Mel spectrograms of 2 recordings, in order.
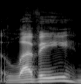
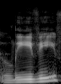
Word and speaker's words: Levy: But before I get into that, just want to point out that I do believe it is pronounced Sean Levy, not Levy, for the director of Deadpool 3.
